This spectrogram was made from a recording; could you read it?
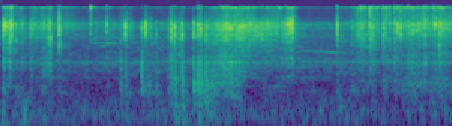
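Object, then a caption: Painted wooden door panel and frame. Fingernails scratch along a painted brown wooden door panel and its frame edge, where some of the paint is peeling. The result is a dry, bright, raspy scratching in quick irregular strokes, with short scraping bursts and brief pauses between them.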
